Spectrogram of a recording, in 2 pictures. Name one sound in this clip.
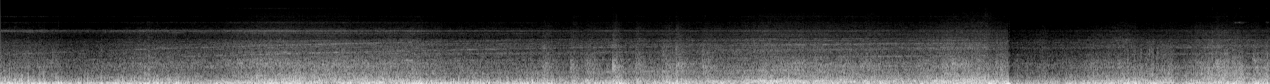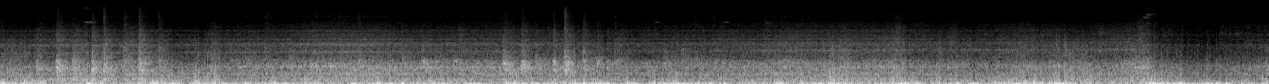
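An underground train rumbles loudly along the tracks with a steady roar.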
